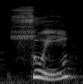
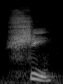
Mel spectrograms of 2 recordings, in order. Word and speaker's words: 쉬: Like English, she is my mom, she.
